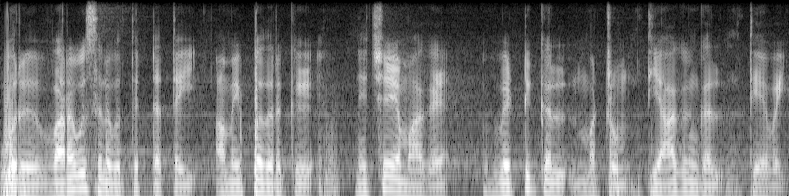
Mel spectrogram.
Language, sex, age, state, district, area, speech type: Tamil, male, 18-30, Tamil Nadu, Viluppuram, urban, read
